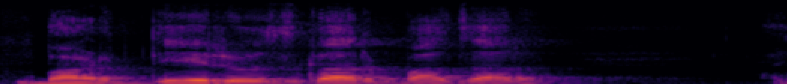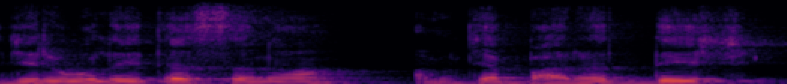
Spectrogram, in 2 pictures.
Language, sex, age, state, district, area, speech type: Goan Konkani, male, 45-60, Goa, Canacona, rural, spontaneous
